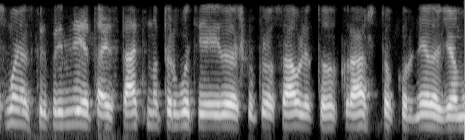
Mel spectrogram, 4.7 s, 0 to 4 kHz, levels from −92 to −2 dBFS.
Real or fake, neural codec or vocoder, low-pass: fake; codec, 16 kHz, 4 kbps, X-Codec, HuBERT features, trained on general audio; 3.6 kHz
